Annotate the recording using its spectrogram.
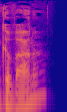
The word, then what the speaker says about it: Gabbana: Isn't it Dolce and Gabbana? – Oh, is it Gabbana? – I think the B is pronounced like a V.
